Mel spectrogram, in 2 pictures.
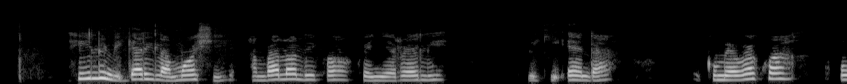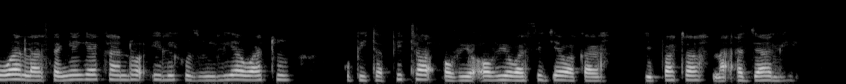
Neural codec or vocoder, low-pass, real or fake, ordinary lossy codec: none; 7.2 kHz; real; Opus, 24 kbps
